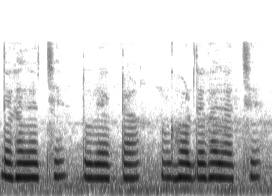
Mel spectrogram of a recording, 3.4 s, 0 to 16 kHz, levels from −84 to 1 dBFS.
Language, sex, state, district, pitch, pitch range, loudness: Bengali, female, Tripura, West Tripura, 245 Hz, 240-250 Hz, -13 LUFS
